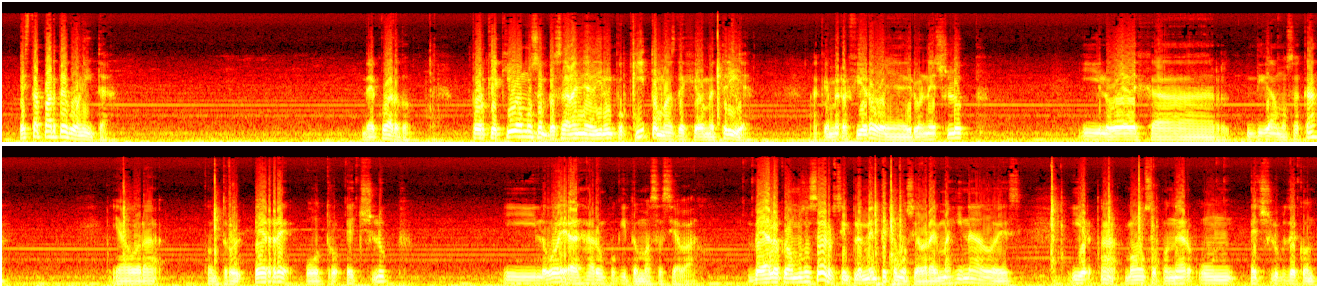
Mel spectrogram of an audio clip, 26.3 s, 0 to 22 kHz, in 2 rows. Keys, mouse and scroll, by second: 3.8 shift+click, 4.6 shift+scroll up 2, 7.1 ctrl+r, 8.5 click, 12.8-14.3 drag, 15.2 ctrl+r, 16.6 click, 19.0 click, 20.6-21.8 drag, 21.8 g, 22.0 y, 23.6 Escape, 24.5 ctrl+r, 25.3 click, 26.0 click.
